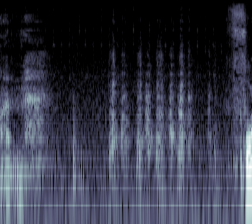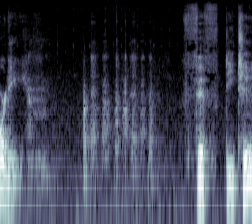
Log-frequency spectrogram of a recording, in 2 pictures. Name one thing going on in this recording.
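A coin scratches across a paper ticket in short, quick strokes.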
